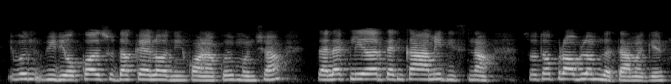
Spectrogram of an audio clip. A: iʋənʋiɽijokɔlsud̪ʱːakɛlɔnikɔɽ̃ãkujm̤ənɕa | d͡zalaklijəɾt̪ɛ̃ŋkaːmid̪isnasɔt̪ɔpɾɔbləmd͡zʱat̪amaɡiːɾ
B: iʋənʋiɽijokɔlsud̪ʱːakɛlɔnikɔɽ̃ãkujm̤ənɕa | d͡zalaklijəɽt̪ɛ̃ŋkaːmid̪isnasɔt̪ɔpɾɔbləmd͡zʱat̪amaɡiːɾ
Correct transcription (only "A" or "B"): A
